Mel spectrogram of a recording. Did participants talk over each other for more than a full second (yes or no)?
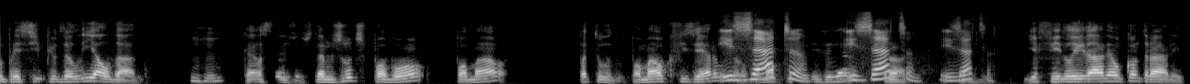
yes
